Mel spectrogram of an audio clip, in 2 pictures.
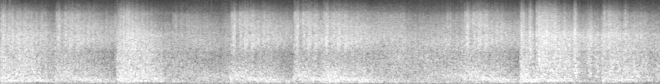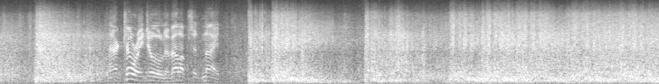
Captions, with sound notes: (explosion booming) Artillery duel develops at night. (guns blasting) (explosions booming)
